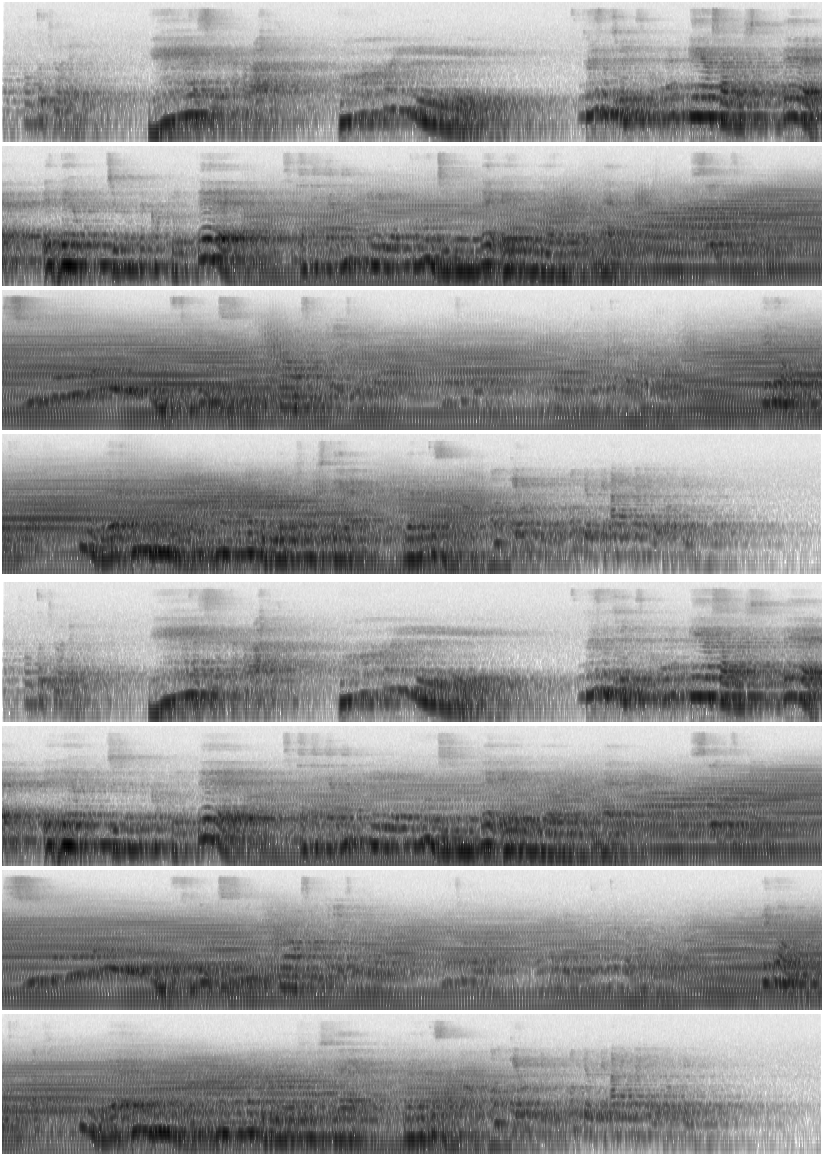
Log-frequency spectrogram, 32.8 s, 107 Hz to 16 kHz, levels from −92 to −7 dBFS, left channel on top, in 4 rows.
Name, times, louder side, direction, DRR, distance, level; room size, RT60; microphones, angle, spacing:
voice 1, 0.2-0.8 1.9-2.9 4.1-4.2 5.8-6.6 8.7-9.0 11.1-11.3 11.7-11.9 15.1-15.9 18.2-20.3 20.7-21.4 21.7-23.2 24.0-25.1 28.8-31.5, equal, 5° right, -5 dB, 2.1 m, -34 dB
voice 2, 1.5-2.0 3.4-4.8 5.8-6.3 6.6-7.5 7.8-8.2 8.6-9.0 9.3-10.6 11.2-14.4 16.4-19.4 24.0-24.3 25.4-28.2 28.6-29.1 29.4-29.5, left 1 dB, 30° left, -4 dB, 1.3 m, -23 dB
sound 1, 10.6-29.4, left 2 dB, 65° left, 1.0 m, -29 dB
25.5 x 9.8 x 3.6 m, 2.8 s
head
